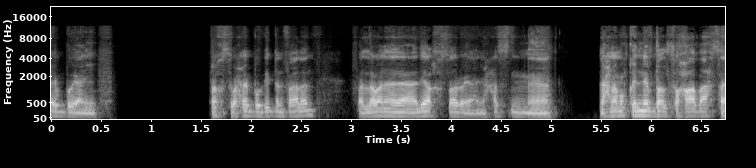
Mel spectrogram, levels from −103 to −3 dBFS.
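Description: At 0.59 s the sound stops, a brief fading buzz gives way to silence, and it returns at 1.63 s with about 0.6 s missing. A long network dropout is likely.

From 1.80 to 5.17 s a jitter buffer speed-up trims tiny pitch-period slices. The speech runs about 11% faster at unchanged pitch, sounding hurried.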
